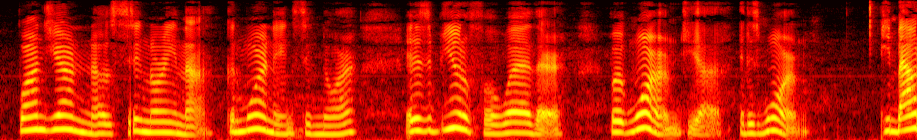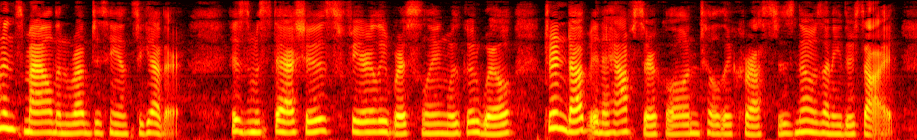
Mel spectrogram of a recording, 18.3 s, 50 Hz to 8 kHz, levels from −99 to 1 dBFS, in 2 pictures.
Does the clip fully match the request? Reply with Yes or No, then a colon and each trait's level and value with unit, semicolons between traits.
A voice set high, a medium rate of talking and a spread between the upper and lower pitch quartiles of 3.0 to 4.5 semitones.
Yes: high, 215 Hz; average, 155 wpm; average, 3.7 semitones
